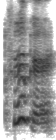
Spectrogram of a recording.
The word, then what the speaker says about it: Kruger: hour with Anna gold and my guest Krueger am I pronouncing your last name correctly that is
